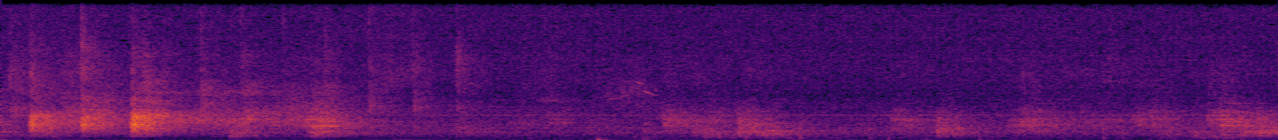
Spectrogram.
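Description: Pool hall background: a faint murmur of voices with scattered light clicks, and a dull thump about three seconds in.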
